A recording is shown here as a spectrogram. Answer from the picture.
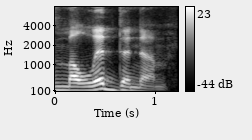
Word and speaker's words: molybdenum: Mike says molybdenum. Oh, is that how you say it? Is that how you pronounce it? Thank you. Really? Because molybdenum. We're saying molybdenum? Yeah, molybdenum.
